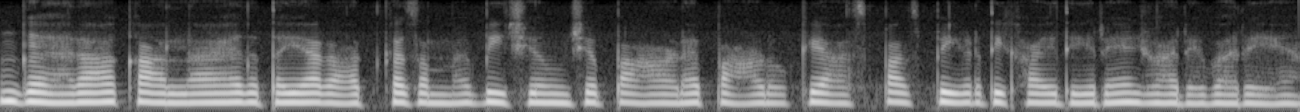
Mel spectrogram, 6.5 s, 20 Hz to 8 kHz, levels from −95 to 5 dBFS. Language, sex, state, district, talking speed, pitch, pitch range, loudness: Hindi, female, Uttarakhand, Tehri Garhwal, 205 wpm, 200 Hz, 190-205 Hz, -17 LUFS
